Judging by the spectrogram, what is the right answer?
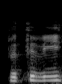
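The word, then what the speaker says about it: पृथ्वी: Prithvi Chame. Prithvi Chame. The second letter is Thi. It is the second letter in the tha varga, so it has to be aspirated.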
